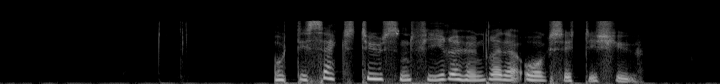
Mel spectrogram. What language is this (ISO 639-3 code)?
nor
